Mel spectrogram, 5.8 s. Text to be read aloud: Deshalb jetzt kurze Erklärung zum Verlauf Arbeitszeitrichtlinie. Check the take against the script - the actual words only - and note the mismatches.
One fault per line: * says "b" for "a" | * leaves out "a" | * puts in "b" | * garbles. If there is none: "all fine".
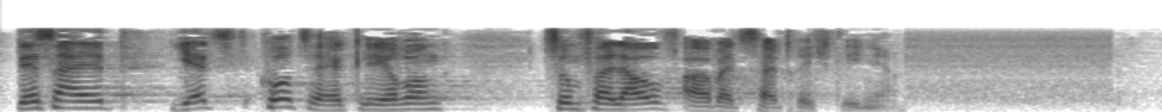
all fine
